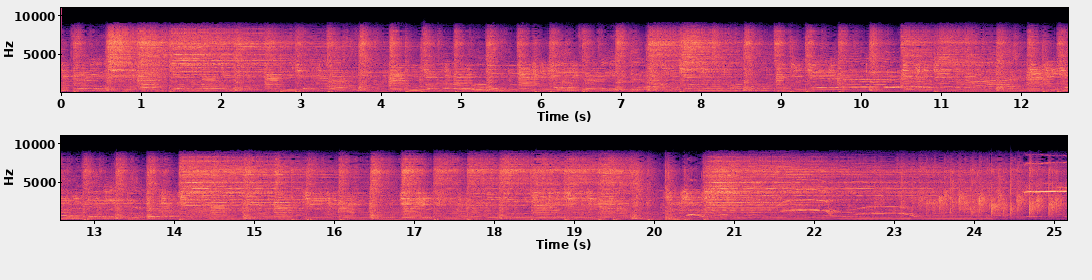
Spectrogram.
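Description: Live rock band playing: electric guitars, bass and drum kit, with a male lead vocal singing over them.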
